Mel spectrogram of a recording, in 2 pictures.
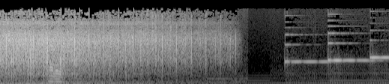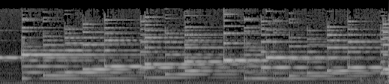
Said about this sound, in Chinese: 啊，我哋最后学到任何嘢咧，我哋鼓掌多谢神。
